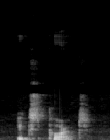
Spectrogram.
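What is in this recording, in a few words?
"export", British English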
